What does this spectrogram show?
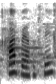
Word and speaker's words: traverser: Le verbe traverser se prononce T-R-A, traverser.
